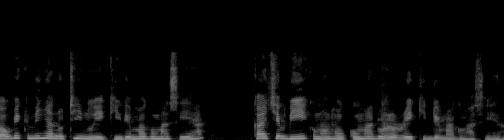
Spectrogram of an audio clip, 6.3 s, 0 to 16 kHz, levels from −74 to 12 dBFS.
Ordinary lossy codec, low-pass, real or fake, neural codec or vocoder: MP3, 64 kbps; 9.9 kHz; fake; autoencoder, 22.05 kHz, a latent of 192 numbers a frame, VITS, trained on one speaker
